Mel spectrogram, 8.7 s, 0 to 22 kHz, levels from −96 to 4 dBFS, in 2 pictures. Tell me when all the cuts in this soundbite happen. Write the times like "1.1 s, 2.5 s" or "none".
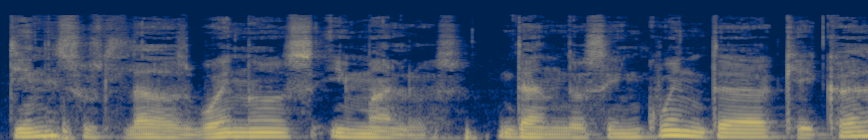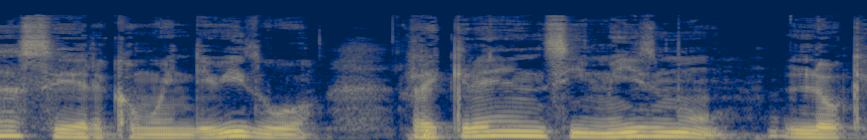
2.4 s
